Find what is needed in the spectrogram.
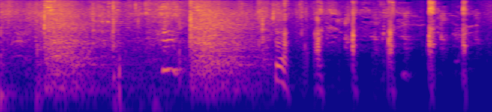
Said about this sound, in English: I'm going to make you my sweet and sour pork to help tenderise the meat. Yeah. Just simply give it a good bash.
